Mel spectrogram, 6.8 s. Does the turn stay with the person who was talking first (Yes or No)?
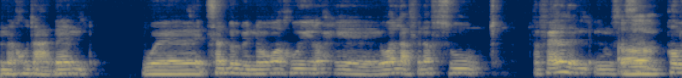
Yes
